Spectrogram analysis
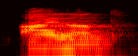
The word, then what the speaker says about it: island: to say this word island yes correct the s is silent so what do you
